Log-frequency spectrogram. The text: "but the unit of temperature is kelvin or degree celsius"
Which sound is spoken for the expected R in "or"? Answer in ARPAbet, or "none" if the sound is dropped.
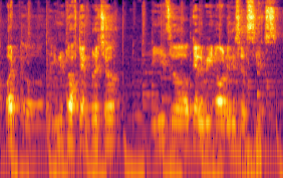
L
